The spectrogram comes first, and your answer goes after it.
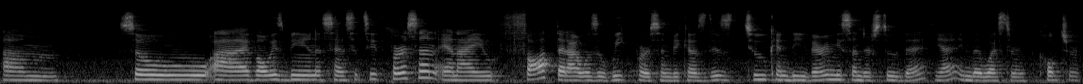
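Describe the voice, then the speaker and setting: A woman with a Portuguese accent, medium pitch and a dark, mellow tone, at a fairly slow pace with fairly even intonation and audible room echo. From Brazil. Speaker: cacao ceremony facilitator. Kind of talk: podcast interview. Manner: halting.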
